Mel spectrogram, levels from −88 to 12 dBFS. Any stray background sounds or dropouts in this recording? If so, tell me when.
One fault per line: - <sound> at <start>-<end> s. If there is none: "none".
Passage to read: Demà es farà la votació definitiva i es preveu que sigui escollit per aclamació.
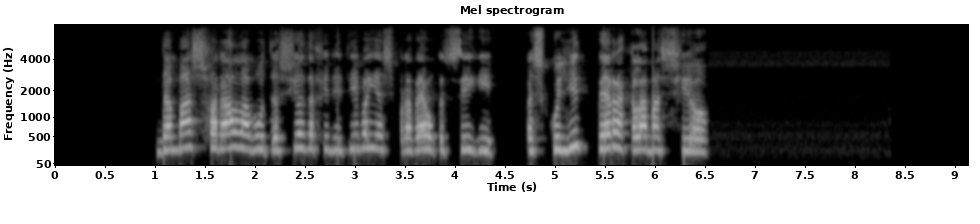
none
